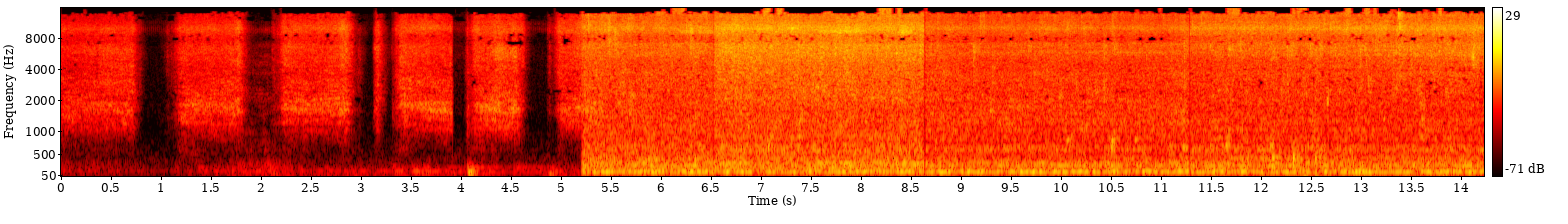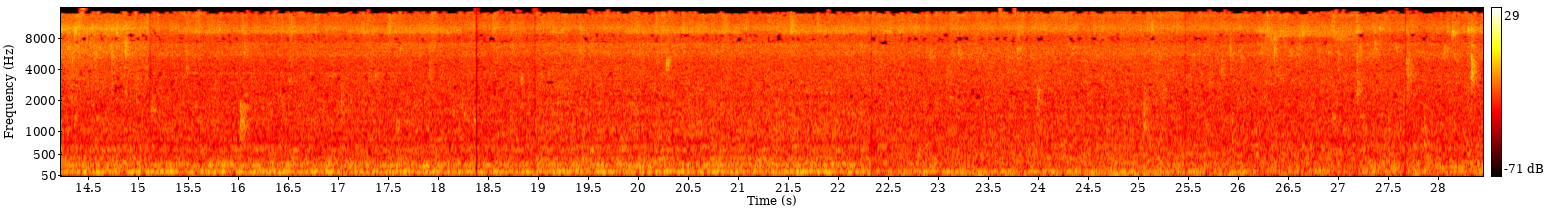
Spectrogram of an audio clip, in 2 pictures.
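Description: Shower water running steadily, a continuous rushing spray that starts about five seconds in after a few faint, broken sounds.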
